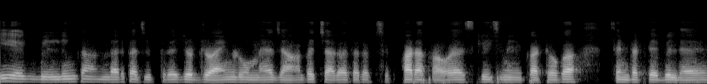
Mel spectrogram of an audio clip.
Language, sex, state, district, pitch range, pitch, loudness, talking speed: Hindi, male, Chhattisgarh, Raipur, 110-115 Hz, 110 Hz, -24 LUFS, 210 wpm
